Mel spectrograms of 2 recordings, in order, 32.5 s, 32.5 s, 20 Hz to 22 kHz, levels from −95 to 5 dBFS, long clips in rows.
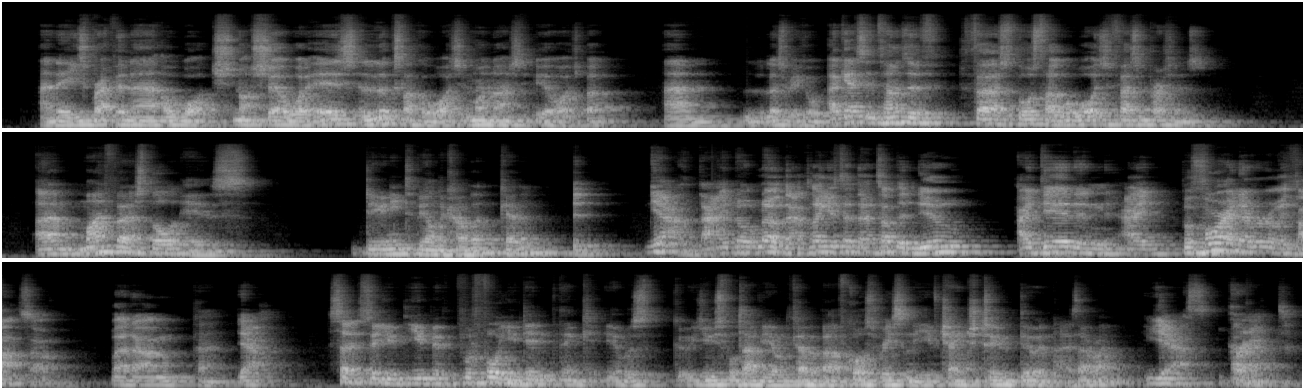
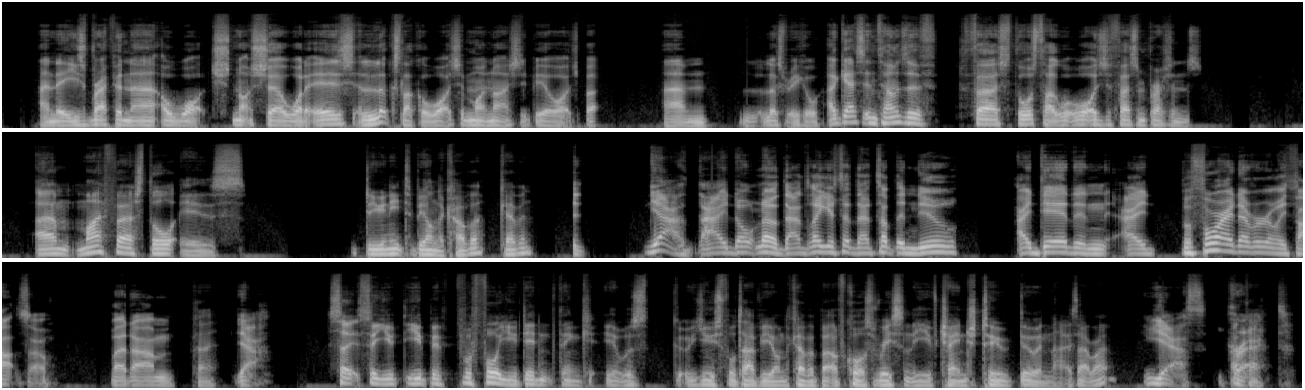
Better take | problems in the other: second | off-mic speech; far // room echo; slight; dies away in 0.6 s

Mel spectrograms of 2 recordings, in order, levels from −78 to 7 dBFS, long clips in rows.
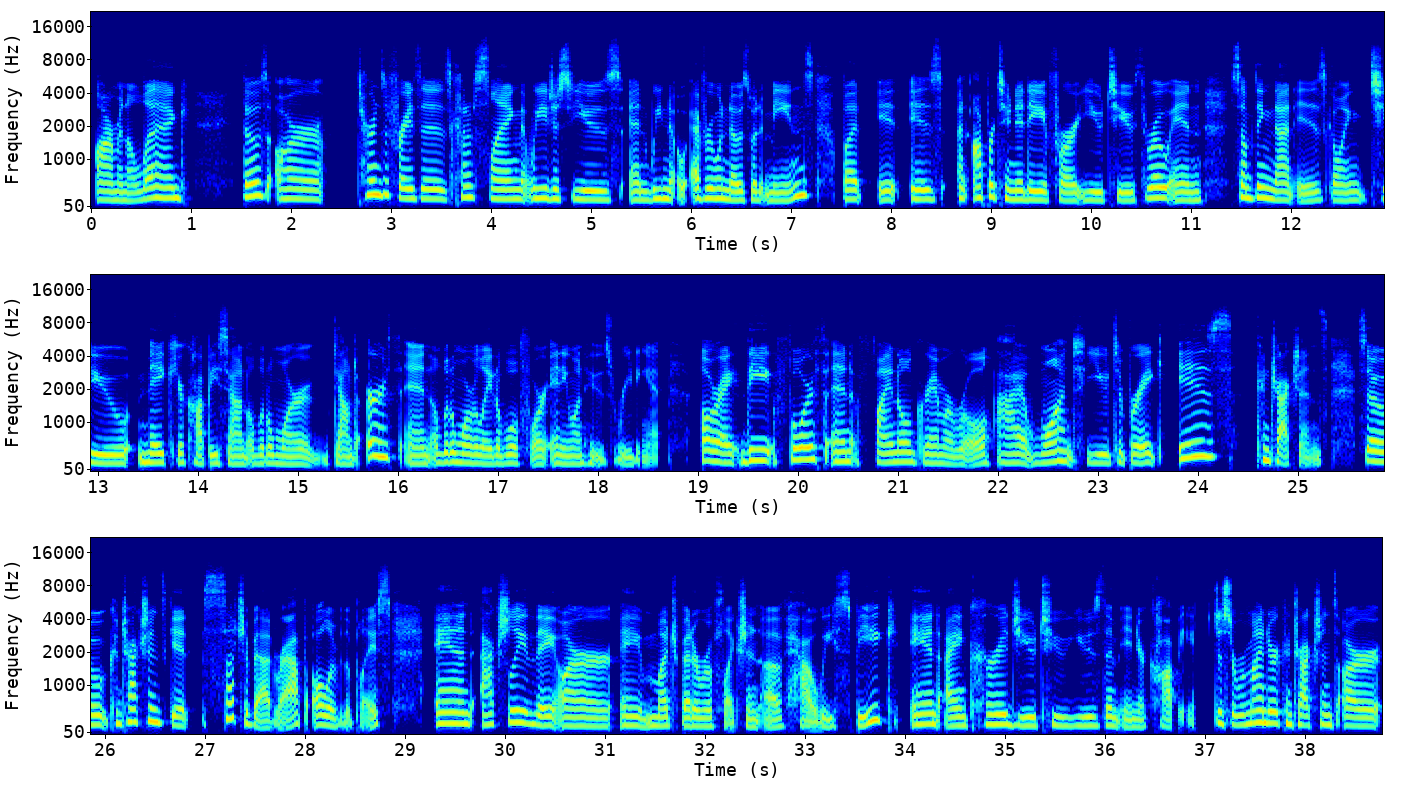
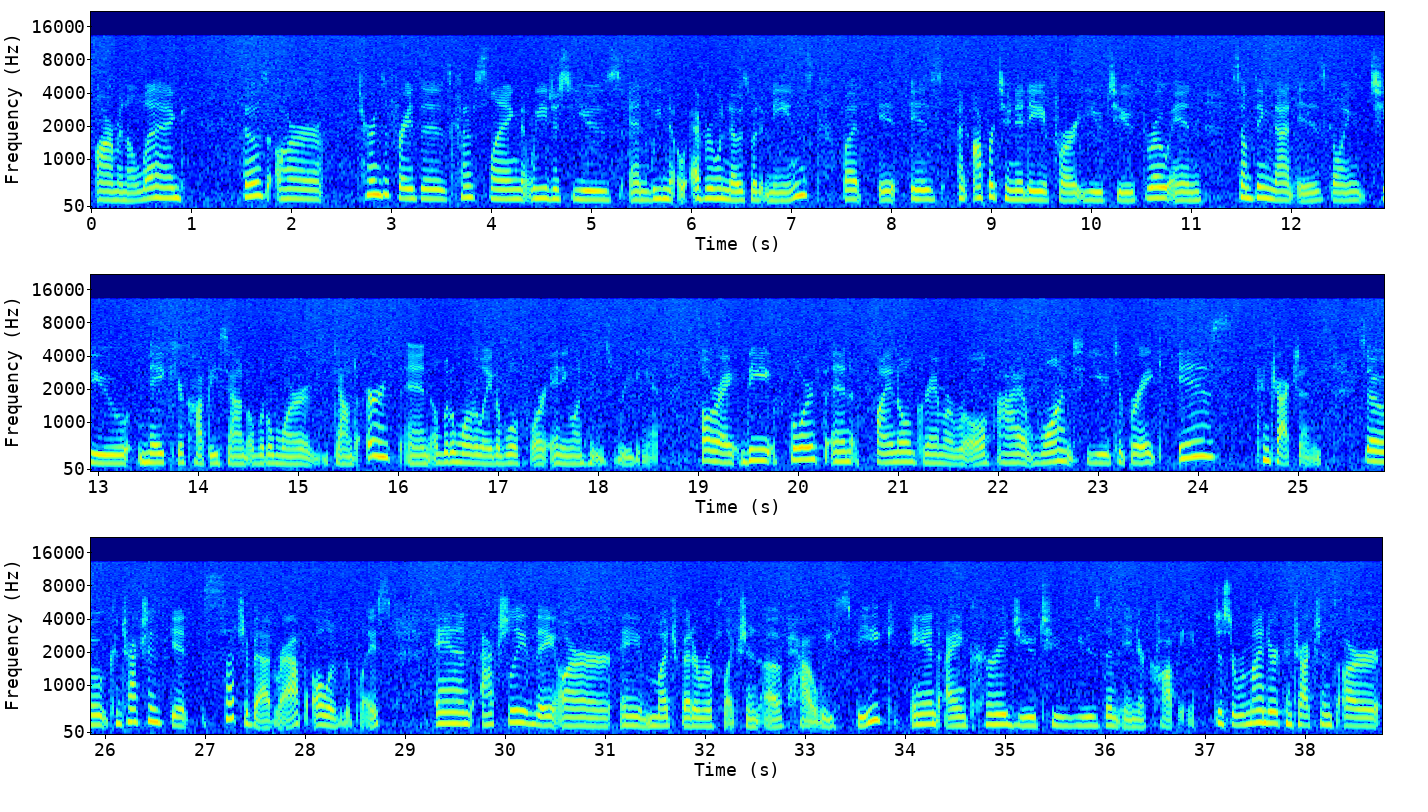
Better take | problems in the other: first | hiss; loud; throughout; 10 dB below the speech

